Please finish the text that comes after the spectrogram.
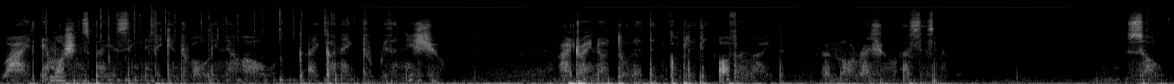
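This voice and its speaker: A woman whispering measured, articulate, scripted answers as the client in an ASMR roleplay.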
